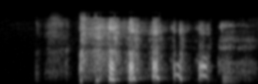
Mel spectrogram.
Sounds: Laughter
